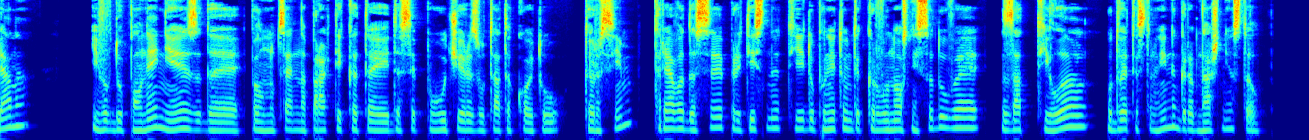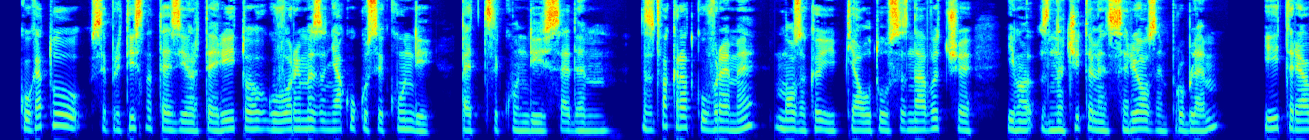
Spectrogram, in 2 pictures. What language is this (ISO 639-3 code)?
bul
